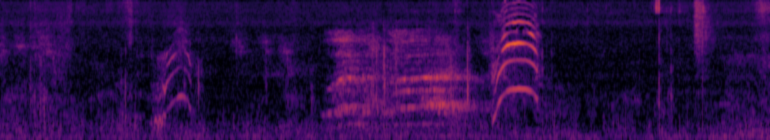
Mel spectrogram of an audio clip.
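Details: Rescued baby kittens in Vietnam give high, arching meows, one short mew near the start and a louder, clearer one later, with fainter overlapping mews in between over a steady low rumble of background noise.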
